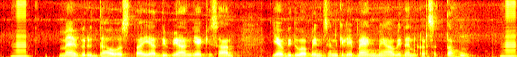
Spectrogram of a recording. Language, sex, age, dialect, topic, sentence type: Hindi, male, 18-24, Garhwali, banking, question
